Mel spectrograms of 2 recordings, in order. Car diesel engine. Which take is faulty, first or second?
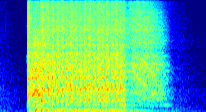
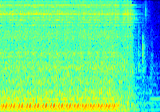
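first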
